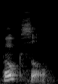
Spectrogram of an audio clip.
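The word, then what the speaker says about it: forecastle: which is spelled like four castle is actually pronounced foxel what's that i said folks will say the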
